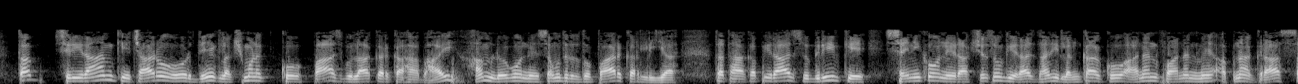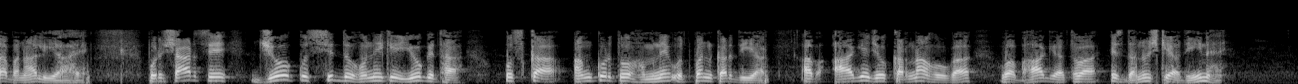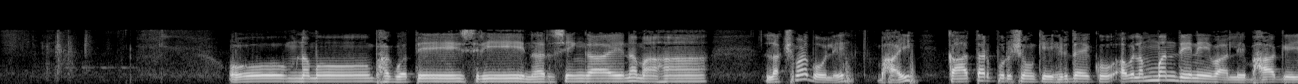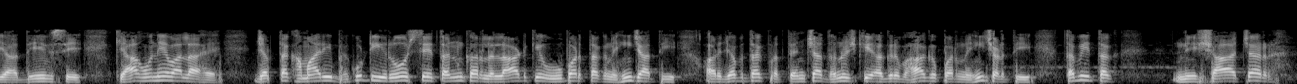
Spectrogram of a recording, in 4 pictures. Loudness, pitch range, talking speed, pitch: -16 LUFS, 130-165 Hz, 140 wpm, 140 Hz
